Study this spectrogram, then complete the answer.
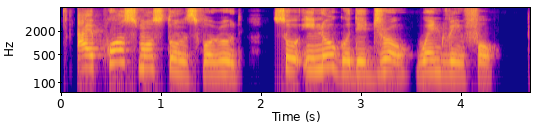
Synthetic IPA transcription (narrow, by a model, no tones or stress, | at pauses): aɪpʰɔsmɔstõnsfɔɹod | soʔinoɡodedɹɔwɛ̃nɹĩnfɔ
